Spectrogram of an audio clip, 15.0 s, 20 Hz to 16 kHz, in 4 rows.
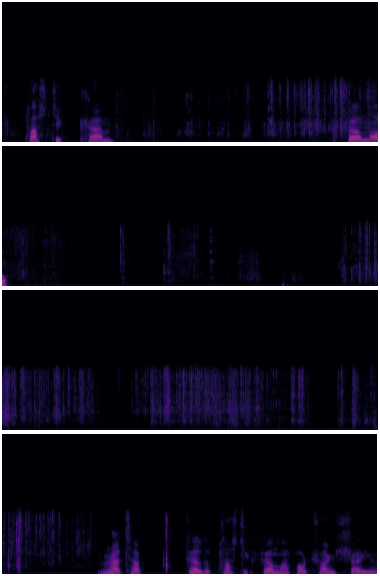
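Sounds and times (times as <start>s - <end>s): plastic film peeling crinkling: 1.4s - 6.4s, 7.1s - 12.3s.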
